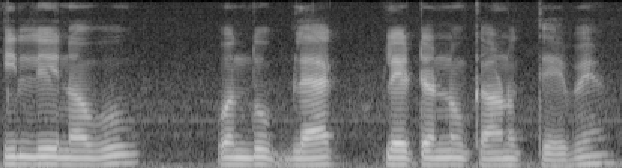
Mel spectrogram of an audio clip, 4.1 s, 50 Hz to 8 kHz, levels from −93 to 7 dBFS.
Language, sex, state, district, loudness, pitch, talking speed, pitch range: Kannada, male, Karnataka, Koppal, -19 LUFS, 120 Hz, 85 wpm, 115-130 Hz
